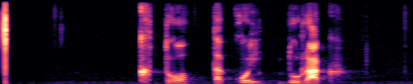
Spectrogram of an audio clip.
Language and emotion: Russian, neutral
